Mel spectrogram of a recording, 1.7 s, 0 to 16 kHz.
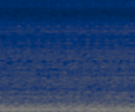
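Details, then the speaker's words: Toyota Tarago/Previa/Estima van engine idling smoothly and steadily with an even beat and no knocks or ticks. This is the first start after reassembly, with a new head gasket (the old one blew between cylinders 3 and 4) and a new, refreshed head. Normal idle. "And now that this engine has a good head gasket on it. Now the head is new, refreshed. So it should be a good running engine for a long time."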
